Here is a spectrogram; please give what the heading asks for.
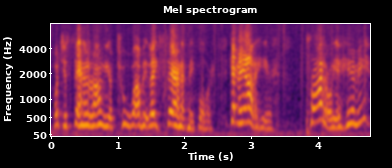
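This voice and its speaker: An actress playing an imperious, sharp-tongued young scheming wife in 1930s radio melodrama, demanding and indignant. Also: female voice, sits high, lively intonation, quick pace. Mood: furious. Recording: noisy, crackly 1930s radio recording.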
